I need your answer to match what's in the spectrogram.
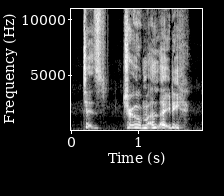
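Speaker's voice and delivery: very high-pitched, slow, drawn-out dying voice. Voicing a character in a dramatic reading who is dying: dying character voice. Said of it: "that's how come he sounds like that".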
